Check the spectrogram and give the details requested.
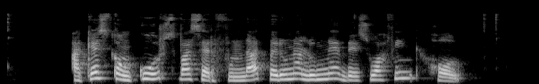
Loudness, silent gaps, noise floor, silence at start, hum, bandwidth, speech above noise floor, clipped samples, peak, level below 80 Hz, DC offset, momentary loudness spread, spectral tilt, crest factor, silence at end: -17 LUFS; none; -83 dBFS; 0.7 s; none; 11.5 kHz; 66 dB; under 0.1%; -2 dBFS; -68 dBFS; under 0.1%; 8 LU; -6 dB/octave; 16 dB; 0.8 s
